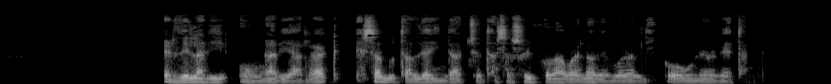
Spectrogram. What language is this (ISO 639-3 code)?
eus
